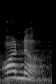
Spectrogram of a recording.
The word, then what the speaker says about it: honor: elephant and or a honor now you're also in honor H is silent it is not honor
